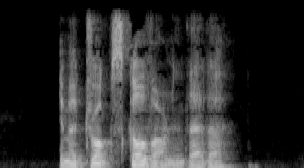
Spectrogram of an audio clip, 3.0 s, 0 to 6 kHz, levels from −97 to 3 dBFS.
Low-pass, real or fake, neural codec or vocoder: 5.4 kHz; real; none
